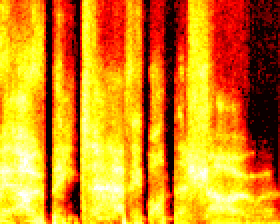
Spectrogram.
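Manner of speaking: hushed, secretive whispered aside. Telling listeners about a hoped-for special guest as a secret, whispering. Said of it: "I'm going to whisper it".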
